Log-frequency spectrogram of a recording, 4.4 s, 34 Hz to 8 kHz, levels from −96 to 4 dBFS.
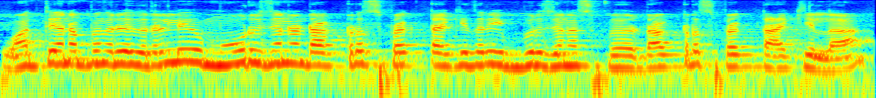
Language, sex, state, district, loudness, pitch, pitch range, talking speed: Kannada, male, Karnataka, Koppal, -15 LUFS, 215 Hz, 195-230 Hz, 180 wpm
